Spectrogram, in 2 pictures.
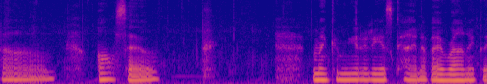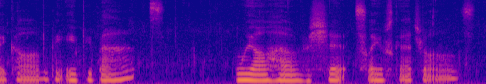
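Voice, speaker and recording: A woman streamer speaking in a soft, breathy ASMR style, often near a whisper, chatting gently and casually close to the mic. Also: medium pitch, low-quality recording. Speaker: live streamer hosting chat. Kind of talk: soft-spoken ASMR, casual live chat.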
